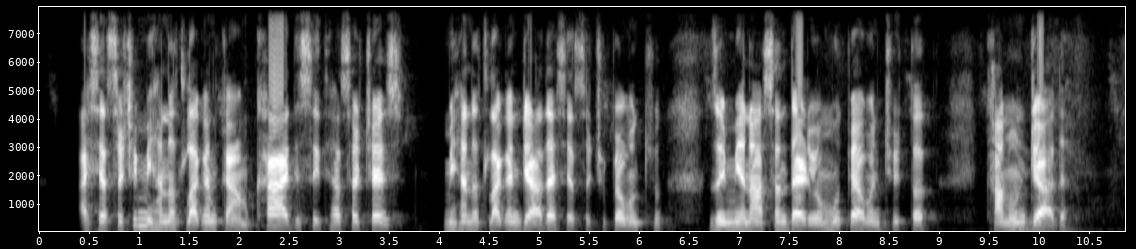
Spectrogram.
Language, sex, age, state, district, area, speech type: Kashmiri, female, 60+, Jammu and Kashmir, Anantnag, rural, spontaneous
